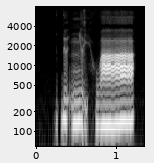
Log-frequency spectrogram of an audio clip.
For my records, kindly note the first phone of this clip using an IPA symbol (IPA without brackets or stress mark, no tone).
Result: ɗ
